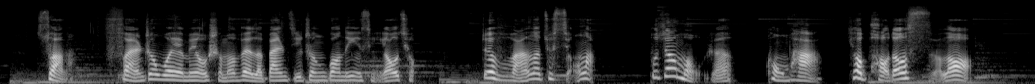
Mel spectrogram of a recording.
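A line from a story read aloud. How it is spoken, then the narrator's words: Grumbling mutter. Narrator (Chinese): 杜涵嘟囔道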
